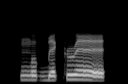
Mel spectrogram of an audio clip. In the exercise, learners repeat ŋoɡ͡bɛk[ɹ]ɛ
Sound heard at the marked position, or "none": ɹ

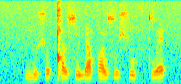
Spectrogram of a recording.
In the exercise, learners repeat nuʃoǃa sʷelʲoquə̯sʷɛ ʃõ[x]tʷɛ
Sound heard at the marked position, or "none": x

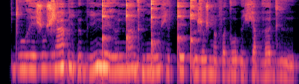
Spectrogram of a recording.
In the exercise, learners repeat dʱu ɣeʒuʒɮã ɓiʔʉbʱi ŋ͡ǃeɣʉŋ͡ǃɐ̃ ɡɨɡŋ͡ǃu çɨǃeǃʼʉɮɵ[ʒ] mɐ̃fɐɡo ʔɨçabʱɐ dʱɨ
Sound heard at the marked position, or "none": ʒ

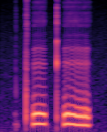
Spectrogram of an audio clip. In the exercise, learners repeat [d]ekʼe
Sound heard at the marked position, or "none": tʼ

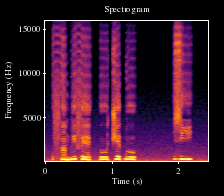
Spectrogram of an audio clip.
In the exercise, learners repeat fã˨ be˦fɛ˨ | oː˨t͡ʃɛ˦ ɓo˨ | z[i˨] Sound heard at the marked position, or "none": i˨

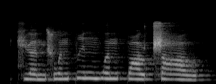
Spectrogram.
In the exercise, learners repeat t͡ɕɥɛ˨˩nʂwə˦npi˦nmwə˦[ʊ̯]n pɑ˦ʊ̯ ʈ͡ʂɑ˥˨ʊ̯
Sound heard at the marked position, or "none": none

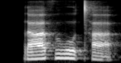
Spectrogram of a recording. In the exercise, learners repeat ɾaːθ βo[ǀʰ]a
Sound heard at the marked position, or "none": tʰ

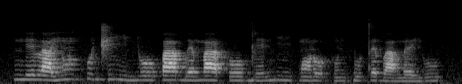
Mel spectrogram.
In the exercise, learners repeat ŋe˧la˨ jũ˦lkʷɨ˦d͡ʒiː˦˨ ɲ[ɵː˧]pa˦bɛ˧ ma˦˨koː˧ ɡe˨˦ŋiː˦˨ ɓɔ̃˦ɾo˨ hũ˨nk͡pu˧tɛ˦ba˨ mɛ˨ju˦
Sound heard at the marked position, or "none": oː˧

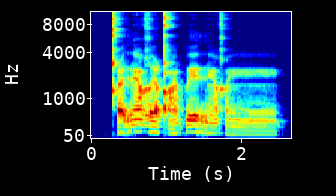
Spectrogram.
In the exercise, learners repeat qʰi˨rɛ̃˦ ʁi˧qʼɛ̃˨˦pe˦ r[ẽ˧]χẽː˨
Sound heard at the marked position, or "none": ẽ˧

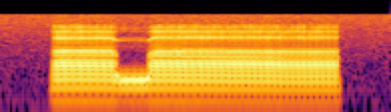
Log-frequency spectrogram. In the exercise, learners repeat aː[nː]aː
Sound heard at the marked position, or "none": m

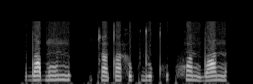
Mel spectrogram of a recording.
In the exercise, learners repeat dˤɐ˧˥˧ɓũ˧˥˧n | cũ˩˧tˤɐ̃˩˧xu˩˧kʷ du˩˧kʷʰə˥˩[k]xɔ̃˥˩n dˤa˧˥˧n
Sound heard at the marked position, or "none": kʷ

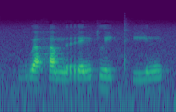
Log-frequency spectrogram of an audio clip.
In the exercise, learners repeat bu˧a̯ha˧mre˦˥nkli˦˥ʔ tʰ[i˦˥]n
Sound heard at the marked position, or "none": i˦˥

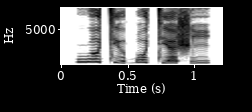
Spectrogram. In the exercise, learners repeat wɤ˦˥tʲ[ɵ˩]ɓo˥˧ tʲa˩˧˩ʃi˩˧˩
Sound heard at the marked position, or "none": ɤ˩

